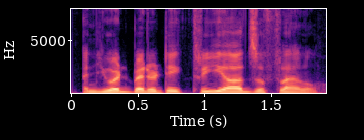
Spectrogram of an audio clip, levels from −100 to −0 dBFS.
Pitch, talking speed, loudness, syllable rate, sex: 125 Hz, 280 wpm, -16 LUFS, 6.4 syllables/s, male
